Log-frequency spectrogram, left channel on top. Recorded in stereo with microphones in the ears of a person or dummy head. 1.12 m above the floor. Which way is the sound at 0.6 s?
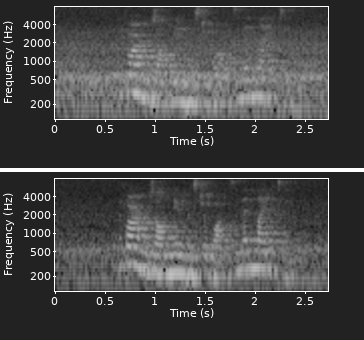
45° right (ahead or behind).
